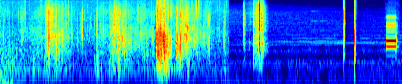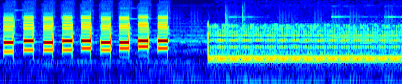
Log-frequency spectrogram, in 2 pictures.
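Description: Touch-tone telephone being used to place a call. A click as the line is opened, then about ten quick dialing beeps, then a steady tone on the line for about two seconds that cuts off suddenly as the call connects.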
